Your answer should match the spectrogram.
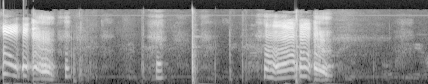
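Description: Baby laughing in two bursts, one right at the start and another about two and a half seconds in, with a brief click between them.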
